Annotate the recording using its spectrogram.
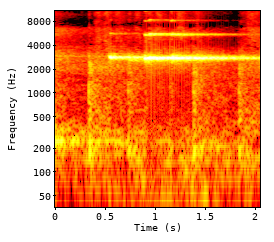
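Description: A steady high-pitched whistle-like tone that starts about half a second in and holds one pitch.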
